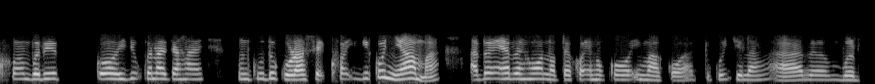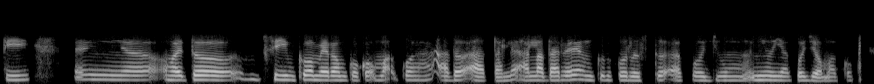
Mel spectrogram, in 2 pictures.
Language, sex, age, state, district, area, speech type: Santali, female, 45-60, West Bengal, Birbhum, rural, conversation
